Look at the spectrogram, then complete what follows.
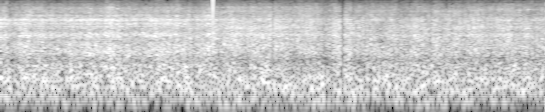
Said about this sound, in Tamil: எனக்கு இவ்வளோ காற்று அடிக்குது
